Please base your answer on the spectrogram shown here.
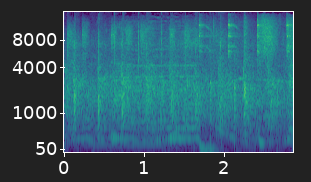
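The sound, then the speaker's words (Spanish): Applause from a crowd at a neighbourhood festival gathering, with sharp individual claps standing out irregularly over a steady low tone. “Y también un aplauso, aunque ya lo hemos aplaudido antes, a Pablo el Orduí”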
